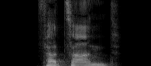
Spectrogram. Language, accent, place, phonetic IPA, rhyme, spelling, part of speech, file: German, Germany, Berlin, [fɛɐ̯ˈt͡saːnt], -aːnt, verzahnt, verb, De-verzahnt.ogg
- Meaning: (verb) past participle of verzahnen; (adjective) related, connected, interconnected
